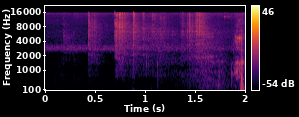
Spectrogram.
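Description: Faint rustling of a leather wallet being handled and set down onto a small stand, in two soft spells with no sharp knock; a man's voice starts right at the end.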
